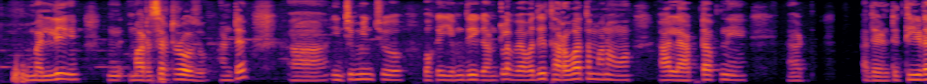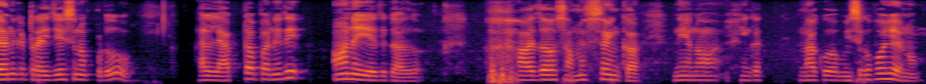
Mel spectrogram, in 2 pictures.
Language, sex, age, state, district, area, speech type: Telugu, male, 18-30, Andhra Pradesh, Kakinada, rural, spontaneous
